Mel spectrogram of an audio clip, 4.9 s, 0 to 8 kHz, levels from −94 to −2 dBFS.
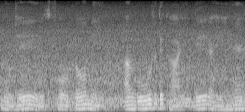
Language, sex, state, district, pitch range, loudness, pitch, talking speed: Hindi, male, Madhya Pradesh, Katni, 90-105 Hz, -20 LUFS, 100 Hz, 110 wpm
